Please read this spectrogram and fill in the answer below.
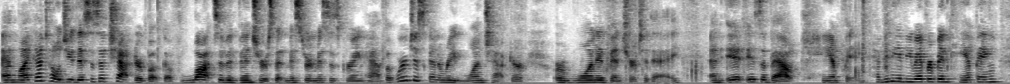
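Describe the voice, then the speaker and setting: A woman's voice: medium pitch, animated, normal speed, a little mellow, slight background noise. A woman preschool teacher reading a story aloud to young children, adding simple explanations and questions. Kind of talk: children's read-aloud with asides.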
